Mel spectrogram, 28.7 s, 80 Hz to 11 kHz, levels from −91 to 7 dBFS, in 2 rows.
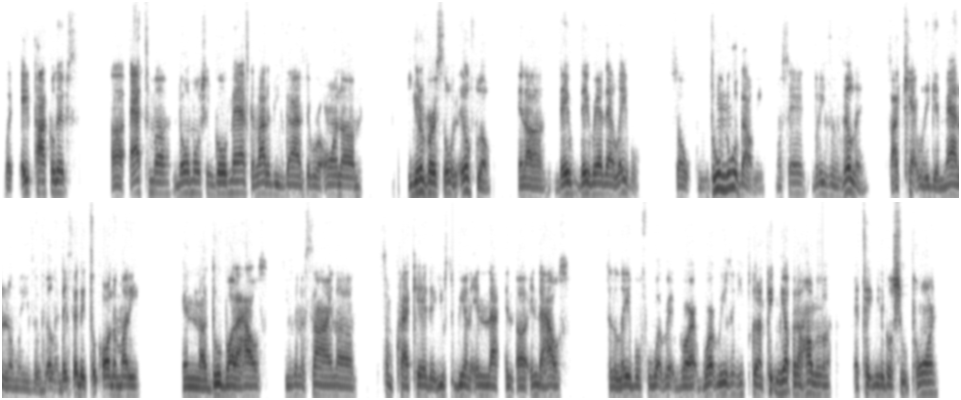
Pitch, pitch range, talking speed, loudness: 120 Hz, 110-135 Hz, 230 wpm, -26 LUFS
